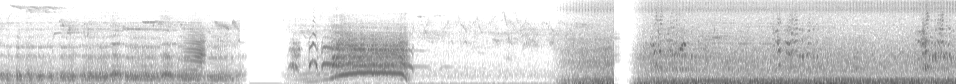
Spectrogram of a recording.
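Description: A koala bellowing, a deep, rough, pulsing call that cuts off a little over three seconds in. Then a cow moos once, its pitch rising, holding and falling. The last part is a steady hiss with a few short bird calls from turkeys and chickens.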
